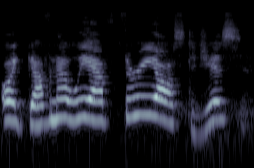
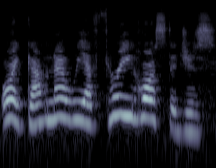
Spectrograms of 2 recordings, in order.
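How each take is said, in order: First: Put-on cockney accent. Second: A cheeky London crook announcing hostages; cockney accent. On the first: To the police, a cockney robber repeating his line. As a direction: announce the hostages like a London crook, taking the note to drop the H. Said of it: "Man, that's good". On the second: Acted. To the police during the bank job, cockney accent. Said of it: "That's amazing".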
